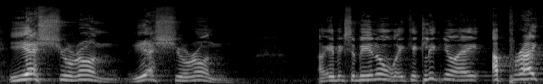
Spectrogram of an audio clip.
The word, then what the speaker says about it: Jeshurun: Yung pangalang Jeshurun, ang bigkas dyan talaga ay Yeshurun.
